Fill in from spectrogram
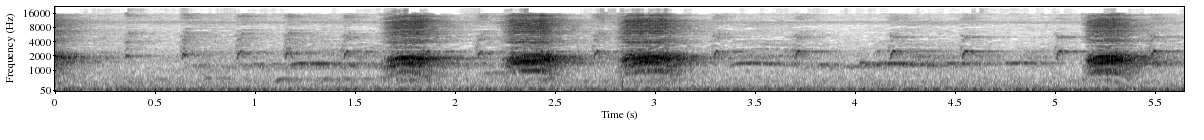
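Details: Crow recorded on location, quiet thin whistles from other birds at first, then three rough caws in quick succession and one more after a gap.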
